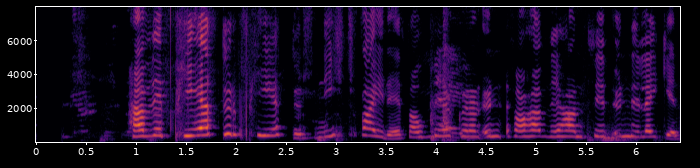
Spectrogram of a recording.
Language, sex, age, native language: Icelandic, female, 12, Icelandic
